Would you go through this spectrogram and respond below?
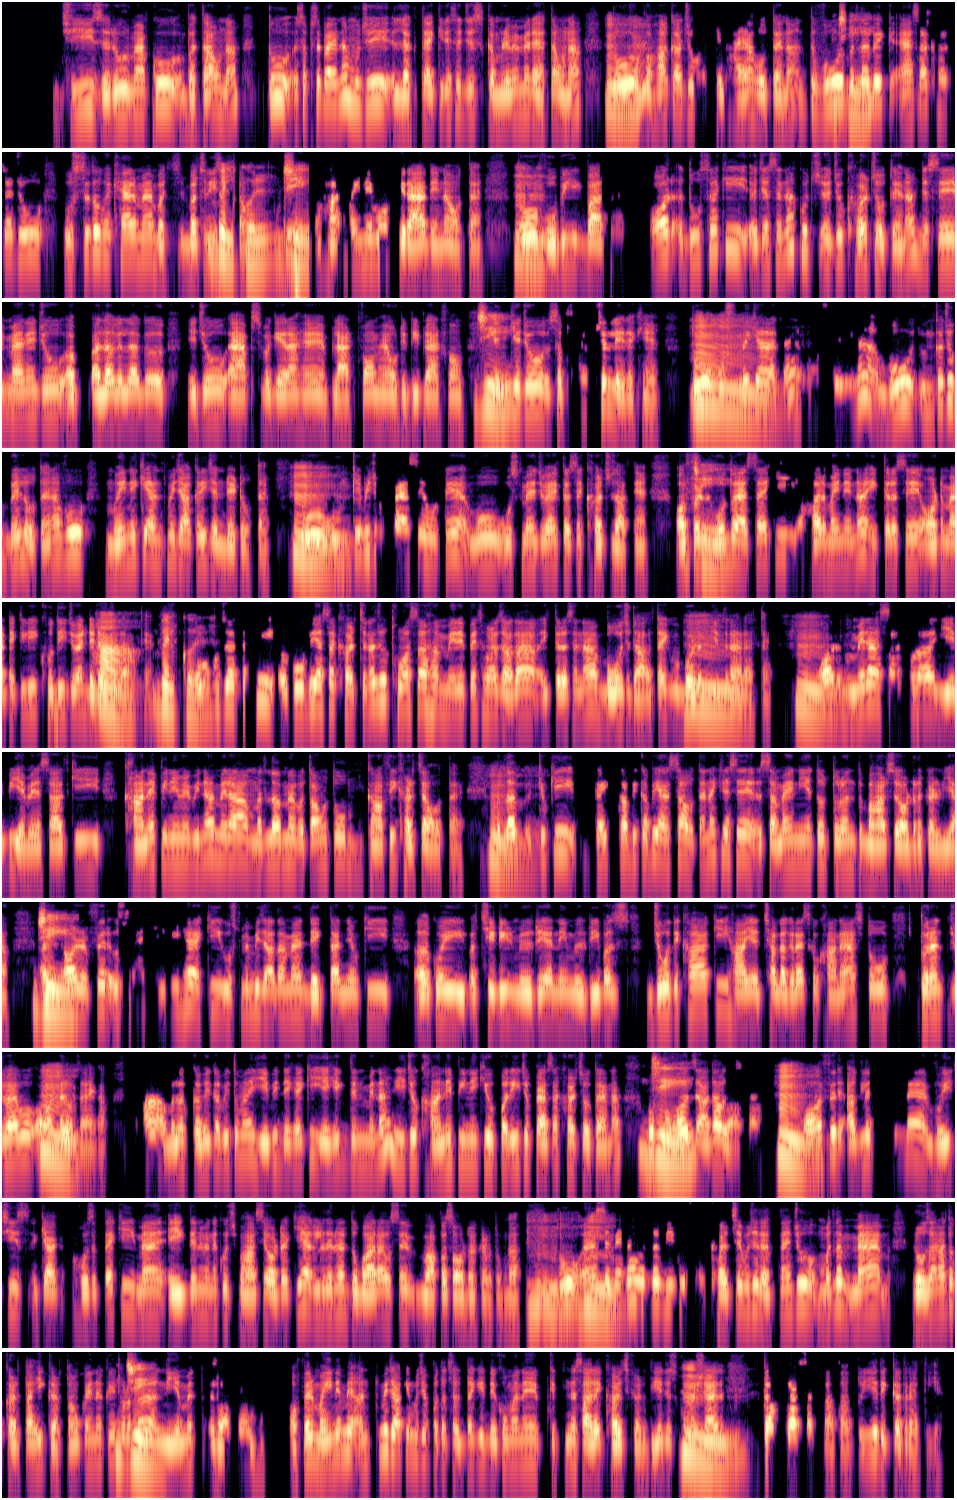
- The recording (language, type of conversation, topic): Hindi, advice, महीने के अंत में बचत न बच पाना
- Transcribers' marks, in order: in English: "ऐप्स"; in English: "प्लेटफ़ॉर्म"; in English: "प्लेटफ़ॉर्म"; in English: "सब्सक्रिप्शन"; in English: "जेनरेट"; in English: "ऑटोमैटिकली"; in English: "डिडक्ट"; chuckle; in English: "बर्डन"; in English: "ऑर्डर"; in English: "डील"; in English: "ऑर्डर"; in English: "ऑर्डर"; in English: "ऑर्डर"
